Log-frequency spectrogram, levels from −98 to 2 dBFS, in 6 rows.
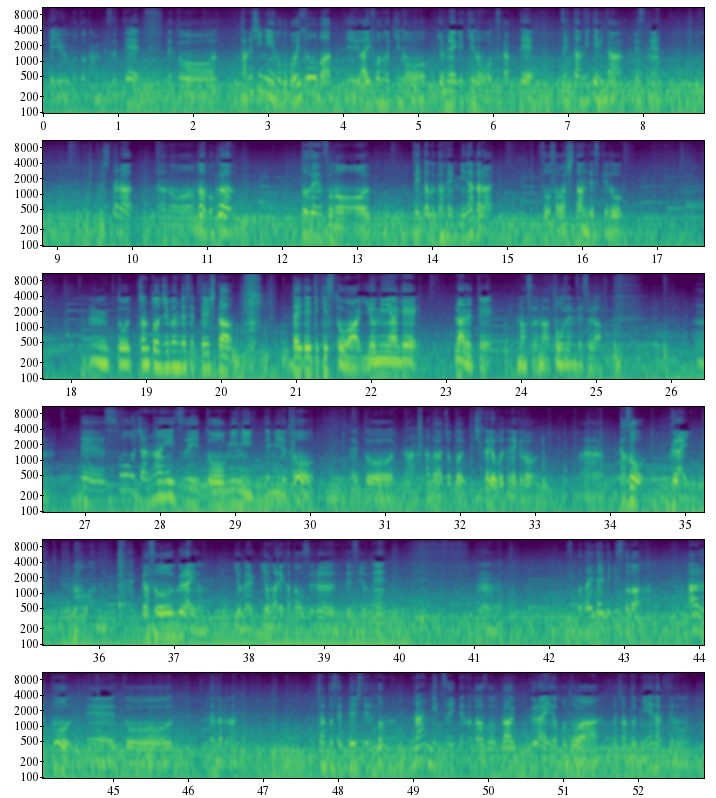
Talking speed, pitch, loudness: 300 characters per minute, 90 Hz, -22 LUFS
